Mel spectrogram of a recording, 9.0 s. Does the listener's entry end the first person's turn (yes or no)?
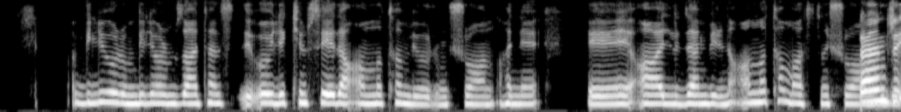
yes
